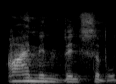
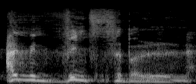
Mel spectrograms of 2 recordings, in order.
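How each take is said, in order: First: It is said in his normal voice. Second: It is said in a put-on accent.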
